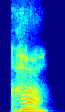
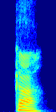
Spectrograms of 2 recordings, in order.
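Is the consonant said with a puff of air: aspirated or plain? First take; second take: aspirated; plain. First: The consonant has a strong puff of air. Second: The consonant has no puff of air. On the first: The speaker calls it wrong. "aspirated sounds" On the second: The speaker calls it right.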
